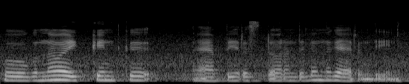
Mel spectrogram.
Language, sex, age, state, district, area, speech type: Malayalam, female, 30-45, Kerala, Malappuram, rural, spontaneous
